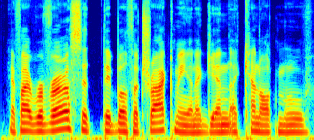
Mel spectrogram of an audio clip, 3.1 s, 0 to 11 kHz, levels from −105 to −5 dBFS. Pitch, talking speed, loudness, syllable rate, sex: 135 Hz, 250 wpm, -18 LUFS, 6.2 syllables/s, male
